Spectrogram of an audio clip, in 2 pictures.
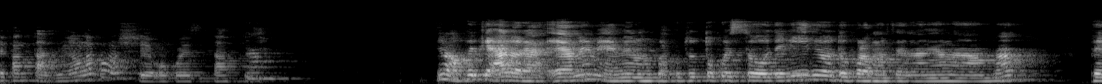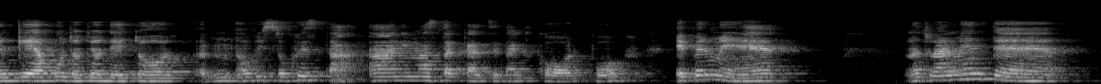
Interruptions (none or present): none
